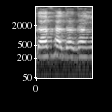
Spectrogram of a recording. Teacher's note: जैसे हम क ख ग घ ङ बोलते हैं तो हमारी जीभ कंठ को स्पर्श करती है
